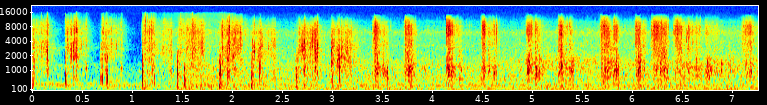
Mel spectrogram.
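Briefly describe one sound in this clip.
Footsteps patter quickly and steadily.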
